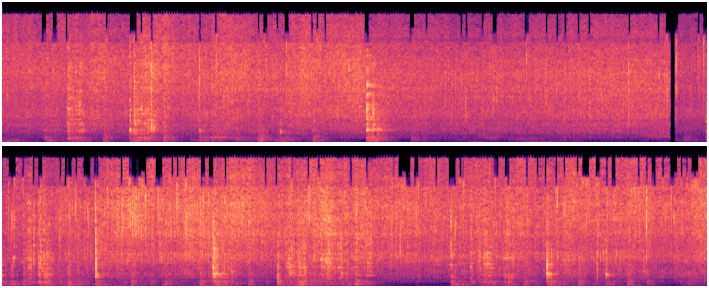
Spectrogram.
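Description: Masala for an egg curry sautés in a pan with a soft, close sizzle, broken by repeated scraping stirs and a brief pause midway, with little other sound.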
